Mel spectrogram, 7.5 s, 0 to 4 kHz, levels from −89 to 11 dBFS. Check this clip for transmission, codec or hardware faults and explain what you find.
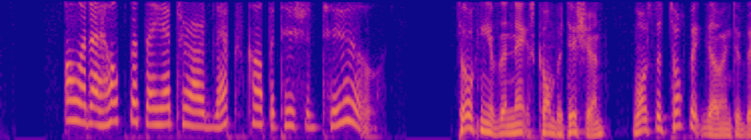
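Nothing faulty can be heard anywhere in this speech.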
